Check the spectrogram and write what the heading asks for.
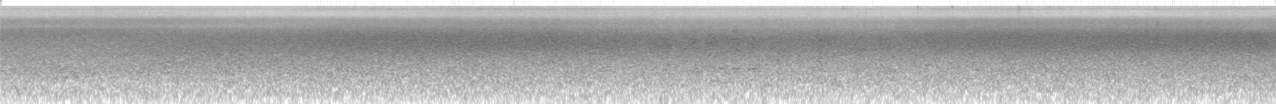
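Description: Rushing white water of the Panjkora River rapids, a steady, dense hiss that grows a little louder a few seconds in.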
